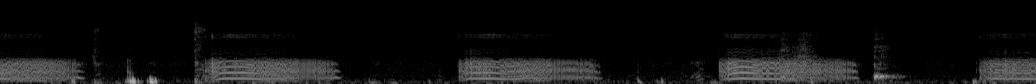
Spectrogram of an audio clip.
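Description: Regular, rattling snores on each breath, about one every three seconds, from a sleeping infant.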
